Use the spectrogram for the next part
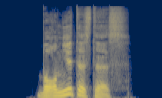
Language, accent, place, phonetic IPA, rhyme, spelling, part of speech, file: German, Germany, Berlin, [bɔʁˈniːɐ̯təstəs], -iːɐ̯təstəs, borniertestes, adjective, De-borniertestes.ogg
- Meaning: strong/mixed nominative/accusative neuter singular superlative degree of borniert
